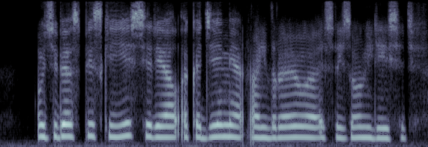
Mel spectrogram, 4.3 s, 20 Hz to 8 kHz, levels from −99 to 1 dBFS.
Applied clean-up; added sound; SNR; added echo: neural diffusion model UNIVERSE++.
